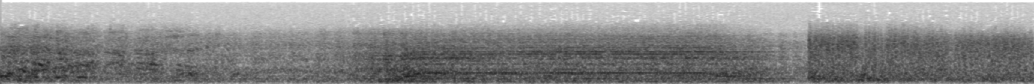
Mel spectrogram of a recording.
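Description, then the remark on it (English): A loud, close circus train arriving on an old spur track in a park rumbles steadily along the track, with a sustained high squealing tone, like brakes or wheels grinding, rising over the noise midway before abruptly cutting back to rough clatter. “That must be the circus train arriving in the park.”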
